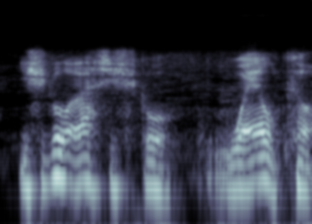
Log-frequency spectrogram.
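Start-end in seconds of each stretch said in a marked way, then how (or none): 1.8-2.4 deepened, announcer-style voice. Coaching someone how to sound on a mic, demonstrating a deepened voice. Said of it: "You need to deepen your voice".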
